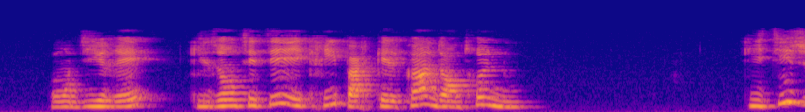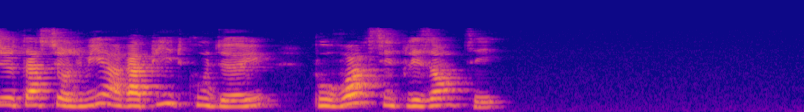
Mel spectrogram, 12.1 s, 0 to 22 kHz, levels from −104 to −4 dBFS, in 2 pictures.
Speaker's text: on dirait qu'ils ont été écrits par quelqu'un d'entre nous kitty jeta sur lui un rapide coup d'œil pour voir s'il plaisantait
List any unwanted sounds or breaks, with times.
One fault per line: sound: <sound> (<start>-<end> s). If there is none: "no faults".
no faults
